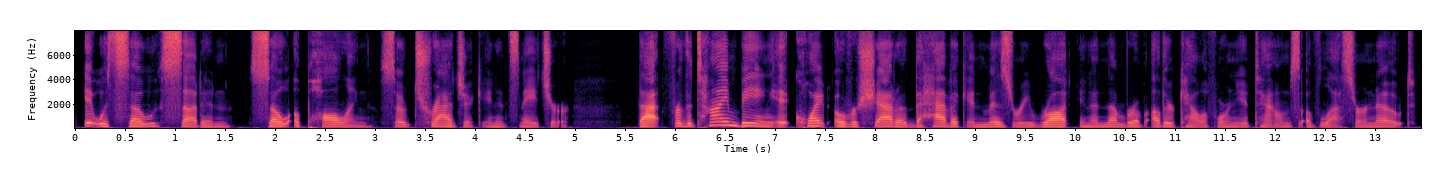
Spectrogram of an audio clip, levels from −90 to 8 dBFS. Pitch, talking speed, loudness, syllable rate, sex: 165 Hz, 150 wpm, -23 LUFS, 4.4 syllables/s, female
